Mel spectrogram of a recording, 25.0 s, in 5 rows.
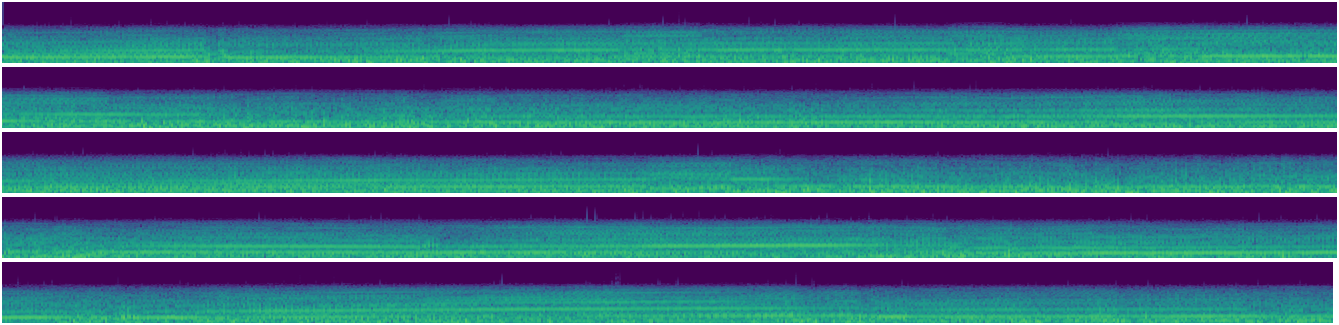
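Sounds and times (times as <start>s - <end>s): motorcycle engine revving high: 0.0s - 25.0s.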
